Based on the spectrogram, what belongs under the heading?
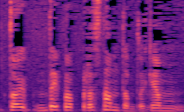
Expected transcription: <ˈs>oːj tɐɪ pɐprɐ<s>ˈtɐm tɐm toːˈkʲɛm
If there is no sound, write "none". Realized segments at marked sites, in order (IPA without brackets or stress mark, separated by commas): t, s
